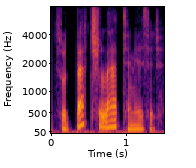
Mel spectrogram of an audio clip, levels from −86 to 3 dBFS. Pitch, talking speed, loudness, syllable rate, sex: 130 Hz, 200 wpm, -21 LUFS, 4.7 syllables/s, male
